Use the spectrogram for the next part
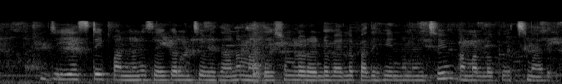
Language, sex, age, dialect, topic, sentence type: Telugu, female, 31-35, Telangana, banking, statement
